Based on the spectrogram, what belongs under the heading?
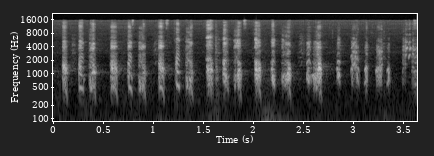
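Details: Chukar partridge (keklik) calling in a fast, uneven chatter of throaty clucking notes, about two per second, loud and close.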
